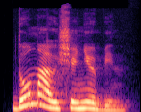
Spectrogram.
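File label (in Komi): "донаысь-ӧ ньӧбин", Komi, female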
